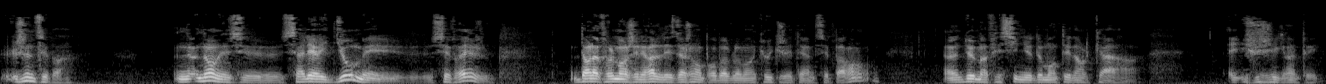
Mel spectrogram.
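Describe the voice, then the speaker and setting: Nervous male witness for a radio mystery: low husky voice, polite, hesitant, defensive. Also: animated, normal speed. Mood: flustered, defensive. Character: uneasy, pleading male witness, a family man. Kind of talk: French radio crime drama acting.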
